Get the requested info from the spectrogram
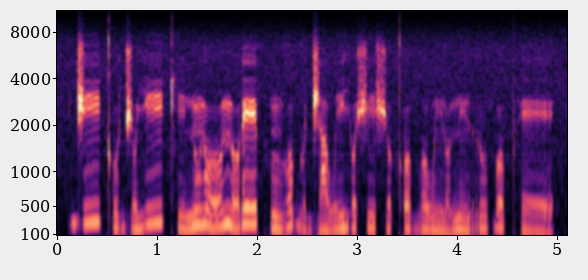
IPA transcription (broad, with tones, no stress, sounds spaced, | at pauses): d͡ʒ iː˦ kʼ u˨ d͡ʒ ʊ˨ j iː˦ kʰ i˨ n ũ˦ ɾ oː˨˦ n o˨˦ ɾ eː˦ pʰ ũ˨ ɣ o˦ ɡ ʊ˨ d͡ʒ a˨ w i˦ j ʊ˦ ʃ i˦˨ ʃ ʊ˦ kʼ o˦ b o˦ w ĩ˨ ɾ ʊ˨˦ n ĩ˦ r u˦ ɓ o˦ pʰ eː˨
